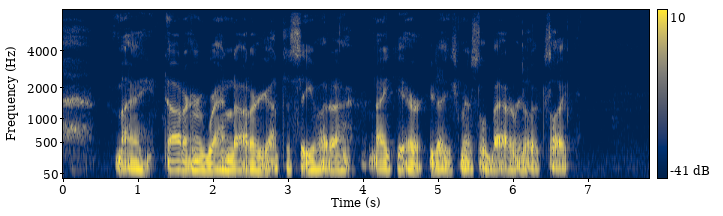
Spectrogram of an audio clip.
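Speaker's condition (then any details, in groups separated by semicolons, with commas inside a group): Essential tremor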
